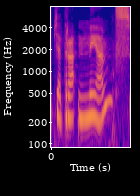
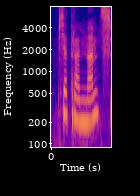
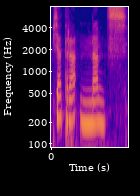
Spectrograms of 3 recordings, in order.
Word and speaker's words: Piatra Neamț: en début de vidéo j'ai beaucoup dit piatra neamt au lieu de piatra neamt je pensais que ça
